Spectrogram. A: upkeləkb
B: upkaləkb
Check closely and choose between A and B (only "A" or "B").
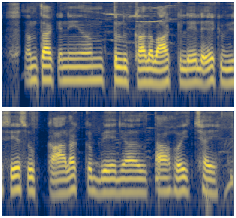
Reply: B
